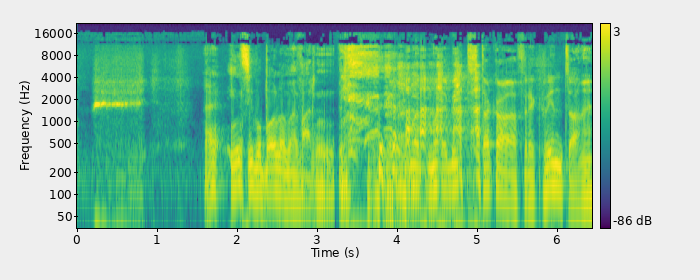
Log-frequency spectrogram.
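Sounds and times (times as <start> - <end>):
sharp steady whistle blast: 0.2 - 0.9
speech: 1.6 - 6.4
laughter: 3.3 - 5.5.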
